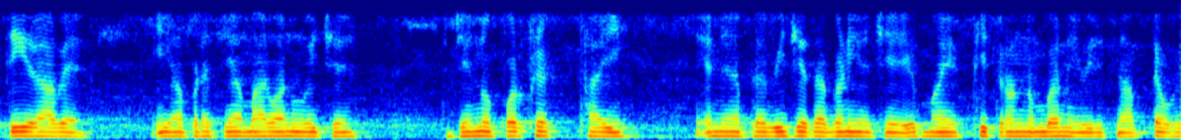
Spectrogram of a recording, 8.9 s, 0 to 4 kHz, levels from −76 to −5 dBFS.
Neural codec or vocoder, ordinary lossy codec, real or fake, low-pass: autoencoder, 48 kHz, 128 numbers a frame, DAC-VAE, trained on Japanese speech; none; fake; 3.6 kHz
